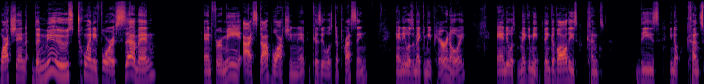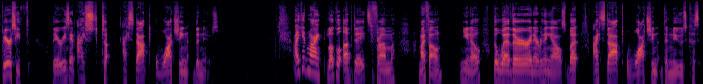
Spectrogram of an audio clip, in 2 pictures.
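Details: Adult man who is a person who stutters, speaking about stuttering and self-care; stuttering.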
